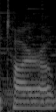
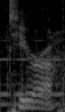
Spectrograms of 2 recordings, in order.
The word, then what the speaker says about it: Tyra: But yeah, Tyra will always be Tyra with the long I. Not Tira.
